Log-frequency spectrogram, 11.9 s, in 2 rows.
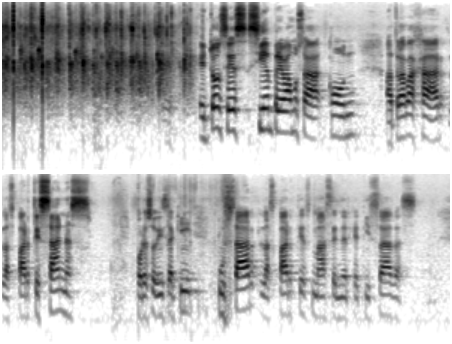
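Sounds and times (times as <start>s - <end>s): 
applause: 0.0s - 2.6s
speech: 2.6s - 7.2s, 7.8s - 11.5s.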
